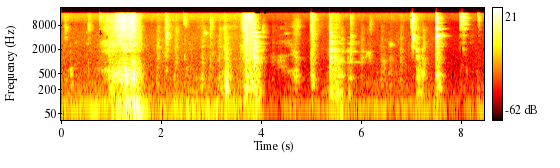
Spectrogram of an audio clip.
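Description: Close-up eating sounds: a loud slurp of food about a second in and another near four seconds. Chopsticks and spoons click sharply against bowls several times in the second half.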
